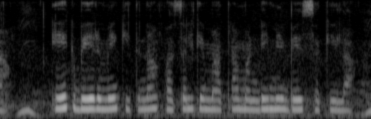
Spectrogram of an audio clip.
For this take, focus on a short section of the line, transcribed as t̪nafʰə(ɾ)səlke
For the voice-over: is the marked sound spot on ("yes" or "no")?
no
